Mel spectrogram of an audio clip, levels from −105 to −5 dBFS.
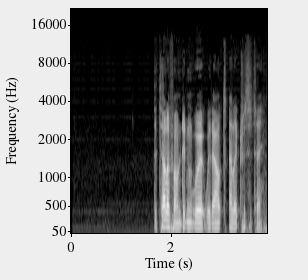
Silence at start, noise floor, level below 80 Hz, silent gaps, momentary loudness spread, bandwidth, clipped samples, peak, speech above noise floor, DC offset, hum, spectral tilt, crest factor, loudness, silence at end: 1.65 s; -78 dBFS; -54 dBFS; none; 15 LU; 8.8 kHz; under 0.1%; -4 dBFS; 54 dB; under 0.1%; none; -7.5 dB/octave; 22 dB; -24 LUFS; 0 s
